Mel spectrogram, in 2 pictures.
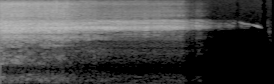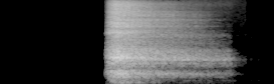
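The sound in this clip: Deep breath during a calming, grounding exercise: a long, soft, airy inhale lasting about two seconds, a brief silence, then a shorter and stronger hissing exhale.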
